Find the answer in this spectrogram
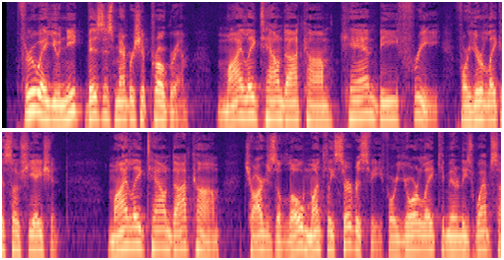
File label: Ad; LakeAssn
